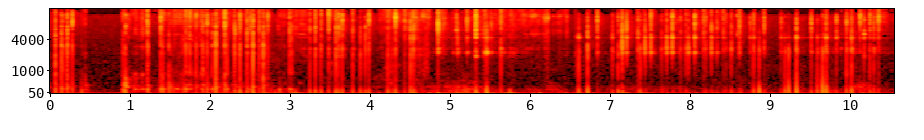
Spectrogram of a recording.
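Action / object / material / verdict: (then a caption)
tap / carved wooden figurine / wood / none. Long nails tap and scratch a solid carved wooden dolphin figurine, first as it sits on a table and then after it is lifted up. The sound is a quiet, rapid stream of dry clicking taps with very short ring, mixed with scratching textures throughout.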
